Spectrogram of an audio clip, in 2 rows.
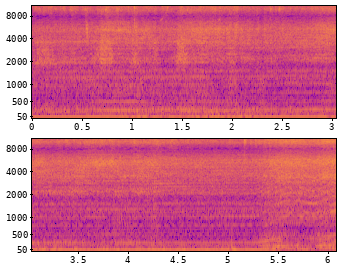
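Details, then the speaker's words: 1995 Eagle Talon TSI after timing redone, balance shaft belt and idler replaced and plugs changed: engine revving with a faint steady whine and squeak above the rumble, coming from the power steering pump. "It's a little bit of a whine."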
